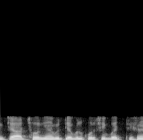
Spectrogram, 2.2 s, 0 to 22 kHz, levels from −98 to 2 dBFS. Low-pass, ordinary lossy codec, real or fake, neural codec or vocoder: 3.6 kHz; none; fake; codec, 16 kHz, 4 kbps, FunCodec, trained on Chinese and English, 50 frames a second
